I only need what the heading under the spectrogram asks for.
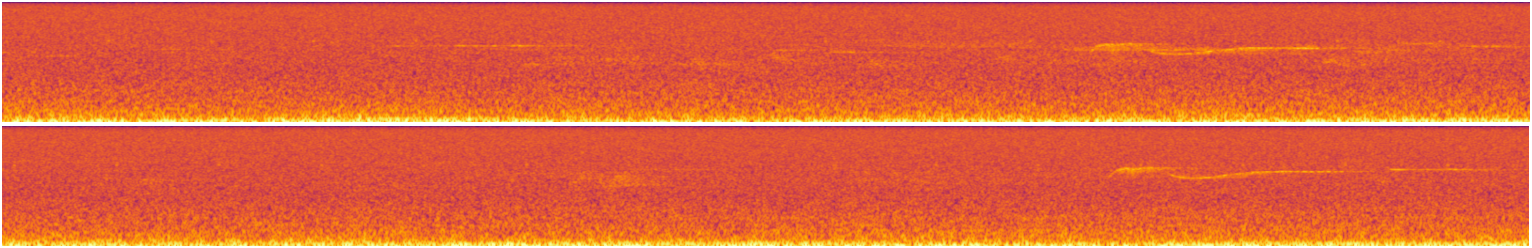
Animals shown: Eastern Wood-Pewee (Contopus virens)
Black-throated Green Warbler (Setophaga virens)
Winter Wren (Troglodytes hiemalis)

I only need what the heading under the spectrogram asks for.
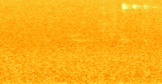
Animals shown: Eastern Chipmunk (Tamias striatus)

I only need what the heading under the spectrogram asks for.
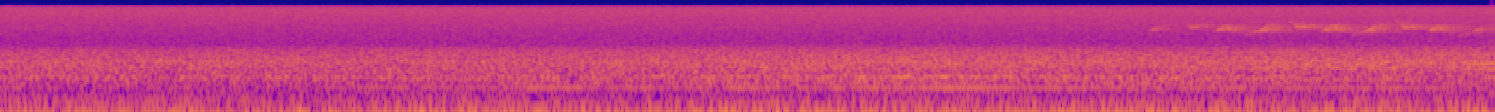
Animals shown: Common Yellowthroat (Geothlypis trichas)

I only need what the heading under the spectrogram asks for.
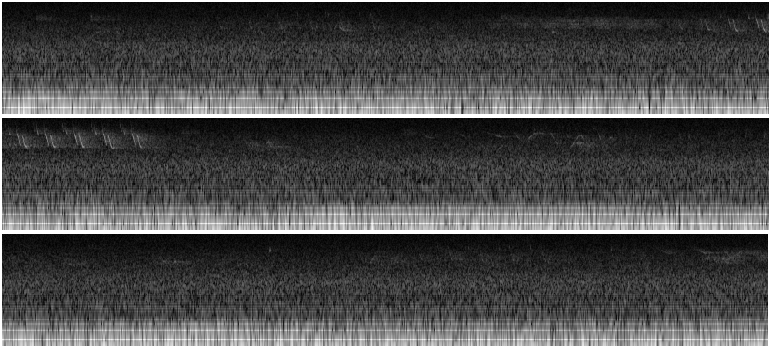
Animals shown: Red-eyed Vireo (Vireo olivaceus)
Ovenbird (Seiurus aurocapilla)
unknown mammal
Louisiana Waterthrush (Parkesia motacilla)

